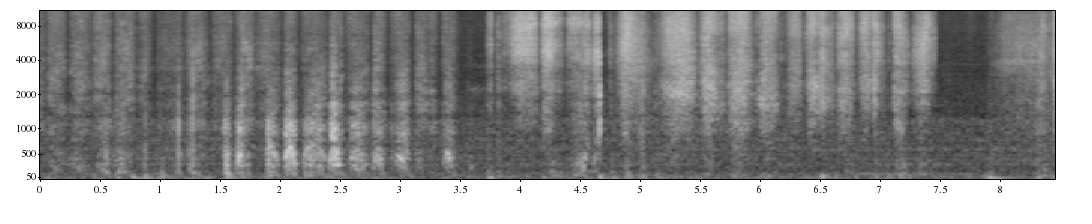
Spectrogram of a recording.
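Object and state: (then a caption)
Hardcover book being scratched. Fingertips and nails scratch across the top cover and page edges of a large hardcover cookbook lying flat with its black spine facing forward. Quick, uneven strokes make a dry, rasping rub, fuller and lower at first, then turning into a brighter, hissing scrape partway through.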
